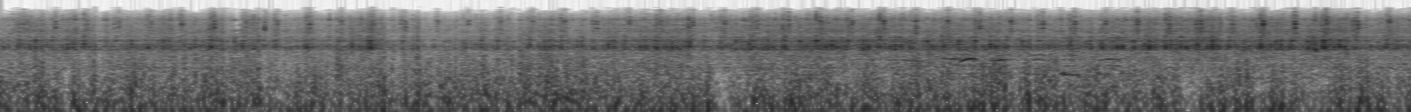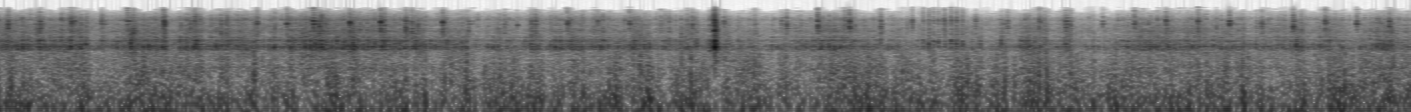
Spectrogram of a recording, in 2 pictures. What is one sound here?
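A bicycle's tyres hum steadily on the road.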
